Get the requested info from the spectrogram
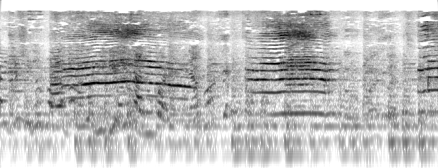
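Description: High-pitched, drawn-out vocal wails, each about a second long and gently rising and falling in pitch, over voices talking.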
